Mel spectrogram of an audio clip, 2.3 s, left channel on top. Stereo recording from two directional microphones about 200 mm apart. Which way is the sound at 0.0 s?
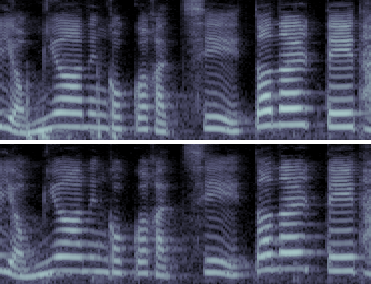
45° left (ahead or behind).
